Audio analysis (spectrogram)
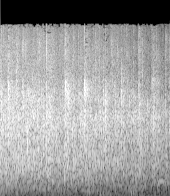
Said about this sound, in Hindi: ठीक है, पक्का ताली बजाओ सारे, वेरी गुड,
